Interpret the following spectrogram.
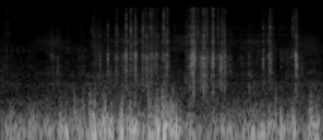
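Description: Light clicks and rattles of fishing rigs being handled in a clear plastic compartment box, in a few short clusters, over a steady low rumble.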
